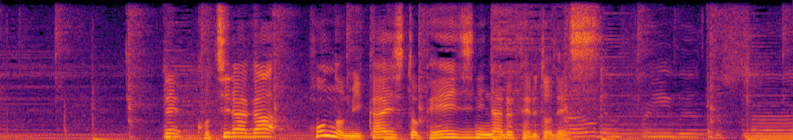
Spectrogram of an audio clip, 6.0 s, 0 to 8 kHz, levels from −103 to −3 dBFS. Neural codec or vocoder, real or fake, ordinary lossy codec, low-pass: none; real; none; none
